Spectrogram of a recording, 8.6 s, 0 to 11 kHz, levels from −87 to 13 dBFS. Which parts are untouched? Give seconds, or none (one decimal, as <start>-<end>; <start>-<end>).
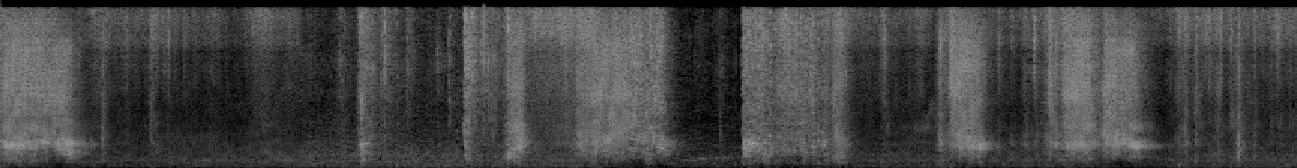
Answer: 2.0-3.4; 4.2-5.5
